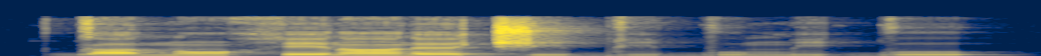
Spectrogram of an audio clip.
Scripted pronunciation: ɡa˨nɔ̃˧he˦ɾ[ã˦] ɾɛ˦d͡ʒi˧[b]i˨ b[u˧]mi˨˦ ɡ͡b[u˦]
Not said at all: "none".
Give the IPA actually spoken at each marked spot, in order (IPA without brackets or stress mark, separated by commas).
ã˦, b, u˨, u˦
